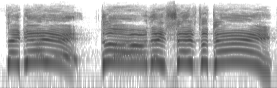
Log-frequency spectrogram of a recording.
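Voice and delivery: high, loud hammed-up crowd cheer. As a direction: shout like an elated crowd hailing heroes. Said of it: "you hear the crowd go".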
